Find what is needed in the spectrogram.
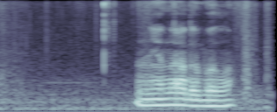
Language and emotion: Russian, neutral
